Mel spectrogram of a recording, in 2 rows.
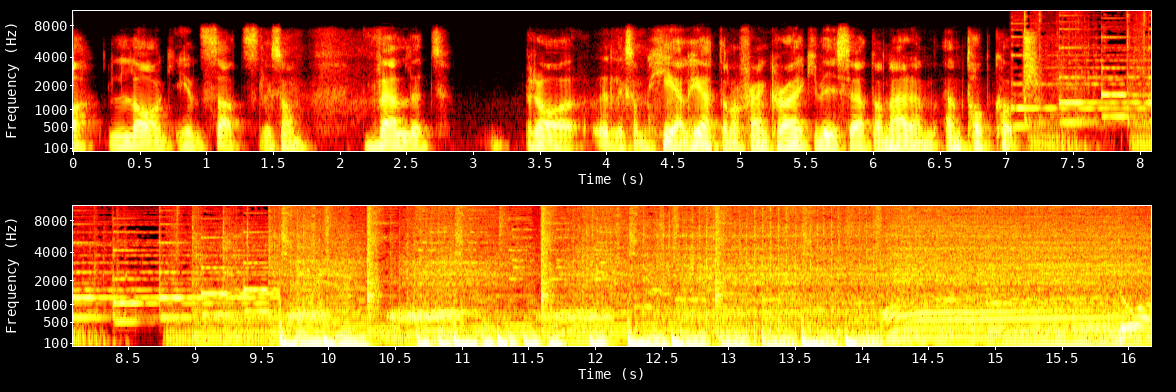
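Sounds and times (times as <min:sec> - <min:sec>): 
speech: 0:00.0 - 0:07.5
chainsaw engine revving: 0:09.0 - 0:16.1.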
